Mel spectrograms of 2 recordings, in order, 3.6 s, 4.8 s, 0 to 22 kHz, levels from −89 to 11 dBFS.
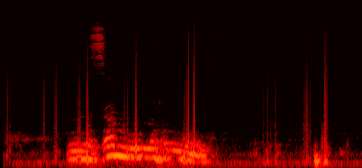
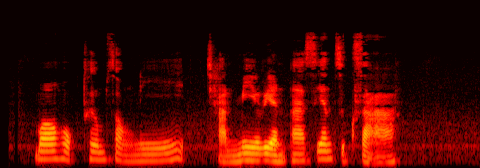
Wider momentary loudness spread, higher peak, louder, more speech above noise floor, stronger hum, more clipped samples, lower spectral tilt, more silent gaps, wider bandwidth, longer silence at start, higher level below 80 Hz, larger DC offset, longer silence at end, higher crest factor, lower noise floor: first, 24 LU vs 12 LU; second, -28 dBFS vs -12 dBFS; second, -42 LUFS vs -32 LUFS; second, 25 dB vs 32 dB; neither; neither; first, -8.5 dB/octave vs -5 dB/octave; neither; first, 13 kHz vs 11 kHz; second, 0.05 s vs 0.35 s; about the same, -64 dBFS vs -68 dBFS; neither; second, 0.05 s vs 0.85 s; about the same, 16 dB vs 20 dB; about the same, -64 dBFS vs -63 dBFS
